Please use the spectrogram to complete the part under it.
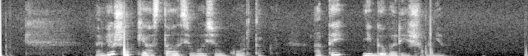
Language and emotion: Russian, neutral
